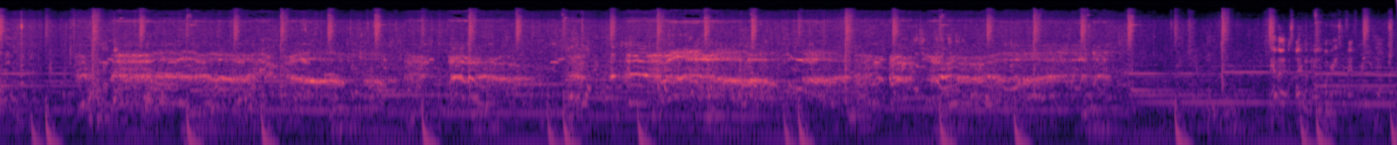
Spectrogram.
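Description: Spooky music with deep drum hits, roughly one or two a second, over held tones. A wavering, wailing sound rises over it from about a second in and stops shortly before the end.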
